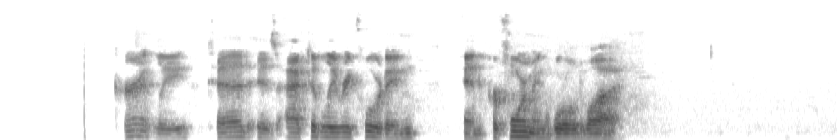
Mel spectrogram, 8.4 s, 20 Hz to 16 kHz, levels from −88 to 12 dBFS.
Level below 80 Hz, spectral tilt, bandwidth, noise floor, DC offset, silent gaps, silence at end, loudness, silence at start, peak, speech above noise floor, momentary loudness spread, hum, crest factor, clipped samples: -70 dBFS; -6.5 dB/octave; 10 kHz; -79 dBFS; under 0.1%; none; 2.15 s; -27 LUFS; 1.25 s; -10 dBFS; 53 dB; 11 LU; none; 20 dB; under 0.1%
